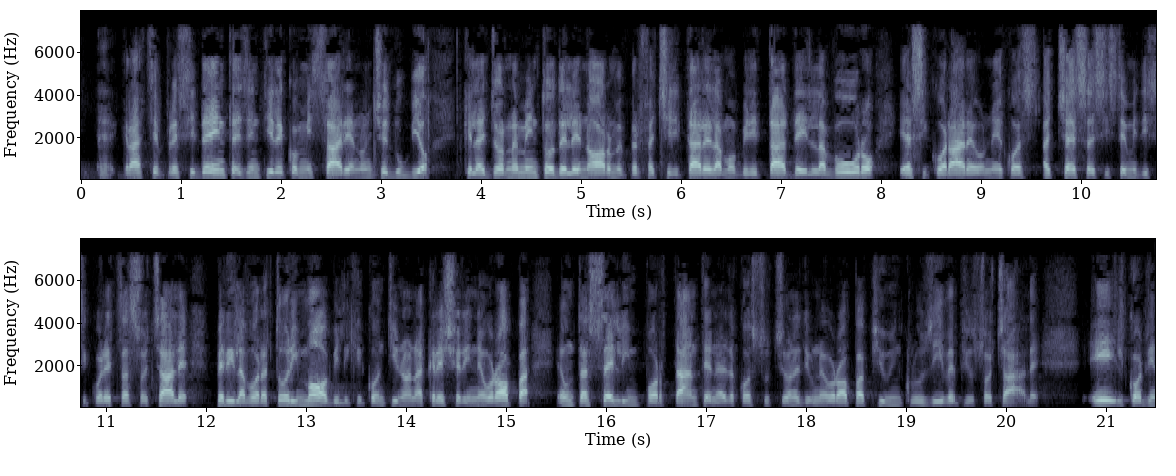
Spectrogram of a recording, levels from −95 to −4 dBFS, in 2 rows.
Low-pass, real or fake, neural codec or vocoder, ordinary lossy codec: 7.2 kHz; real; none; MP3, 48 kbps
